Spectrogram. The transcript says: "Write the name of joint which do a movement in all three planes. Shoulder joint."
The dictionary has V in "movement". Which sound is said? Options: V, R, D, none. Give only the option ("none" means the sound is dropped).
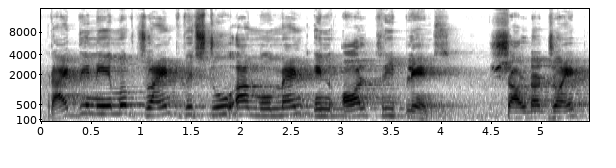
none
